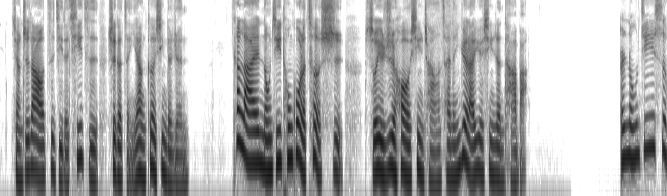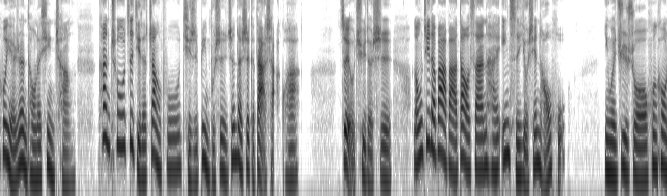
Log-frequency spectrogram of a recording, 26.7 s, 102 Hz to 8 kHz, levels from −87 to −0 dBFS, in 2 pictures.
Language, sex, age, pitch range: Chinese, female, 20-39, 150-210 Hz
